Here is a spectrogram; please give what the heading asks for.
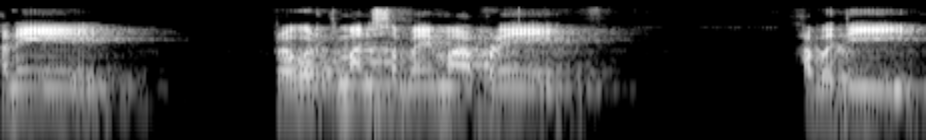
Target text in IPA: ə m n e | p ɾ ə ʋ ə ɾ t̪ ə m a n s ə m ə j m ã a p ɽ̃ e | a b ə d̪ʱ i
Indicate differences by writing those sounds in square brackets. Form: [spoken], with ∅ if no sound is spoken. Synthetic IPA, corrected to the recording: ə [∅] n e | p ɾ ə ʋ ə ɾ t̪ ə m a n s ə m ə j m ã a p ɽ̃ e | a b ə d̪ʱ i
